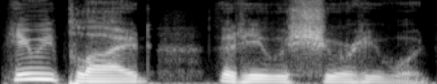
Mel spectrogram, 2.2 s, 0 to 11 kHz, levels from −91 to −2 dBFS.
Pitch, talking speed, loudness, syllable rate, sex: 120 Hz, 220 wpm, -15 LUFS, 5.1 syllables/s, male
